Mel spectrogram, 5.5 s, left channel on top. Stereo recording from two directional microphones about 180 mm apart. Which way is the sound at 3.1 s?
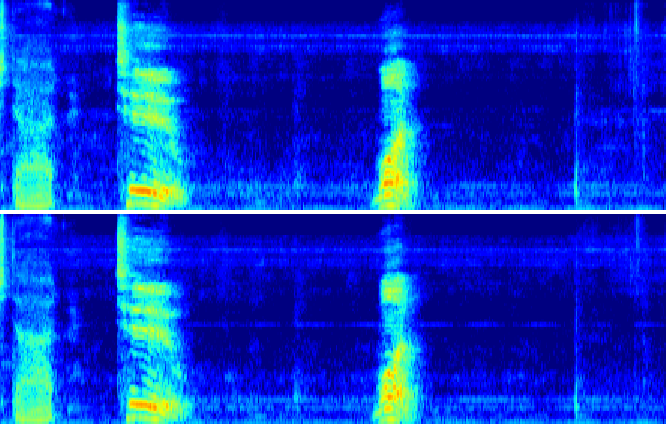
20° right (ahead or behind).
